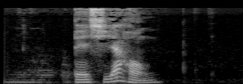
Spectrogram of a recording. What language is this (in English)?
Min Nan Chinese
